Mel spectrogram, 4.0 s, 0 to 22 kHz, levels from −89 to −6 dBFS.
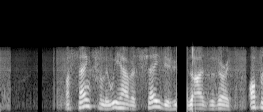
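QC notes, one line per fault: throughout: computer activity noise. There's a buzzy, scratchy layer pulsing at around 70 times a second, sitting roughly 20 dB under the speech. It tracks what the computer is doing rather than what's being said, because processor, graphics or mouse load shifts the ground that the audio circuit shares, and that wobble ends up in the signal. It stays audible even through the narrow 150 Hz to 3.4 kHz band that the 32 kbit/s G.726 line passes.
0.57–0.62 s and 2.64–2.98 s: packet loss on an ADPCM call. Each gap is a hard-edged hole of silence, about 60 ms in the first and 160 ms in the second, which suggests a few packets dropped early and several more later. ADPCM only sends differences from an adaptive prediction, so once packets go missing the decoder's predictor and step size no longer match the sender's. The speech comes back slightly distorted, then settles within a few tens of milliseconds.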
